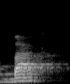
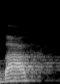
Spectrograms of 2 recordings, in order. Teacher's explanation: el contraste entre estas dos secuencias lo produce solamente un rasgo que sería el rasgo de sonoridad, porque todo lo demás queda exactamente igual.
